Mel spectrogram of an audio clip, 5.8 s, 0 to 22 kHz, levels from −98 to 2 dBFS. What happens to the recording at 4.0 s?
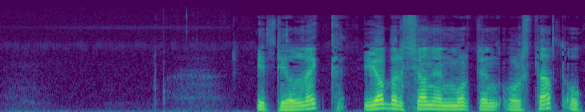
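Dull speech with nothing above 12.3 kHz runs from 2.31 s to the end, as the adaptive stream switches suddenly to a lower bitrate.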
